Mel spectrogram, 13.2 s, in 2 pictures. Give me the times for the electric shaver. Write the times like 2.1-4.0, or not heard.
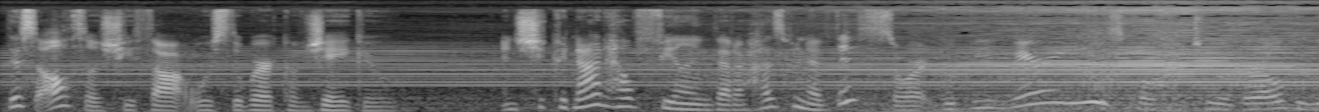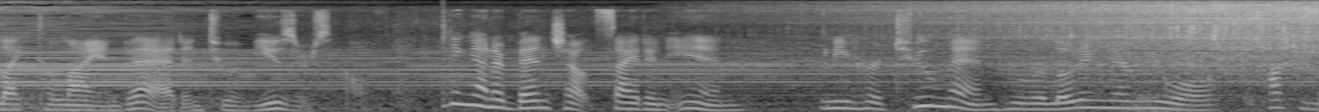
0.0-13.1.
